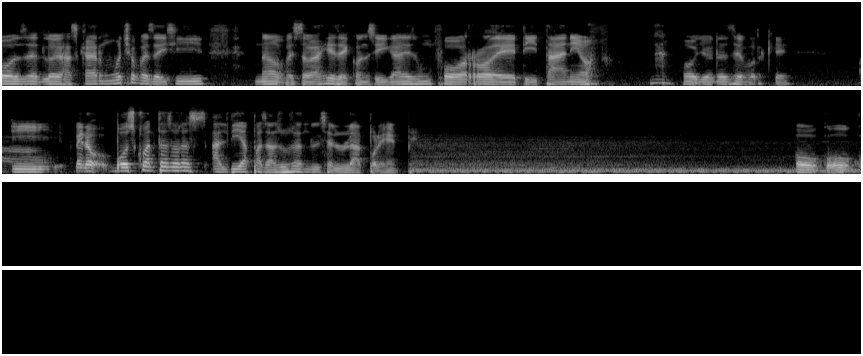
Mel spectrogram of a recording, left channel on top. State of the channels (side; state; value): right; silent; digital silence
